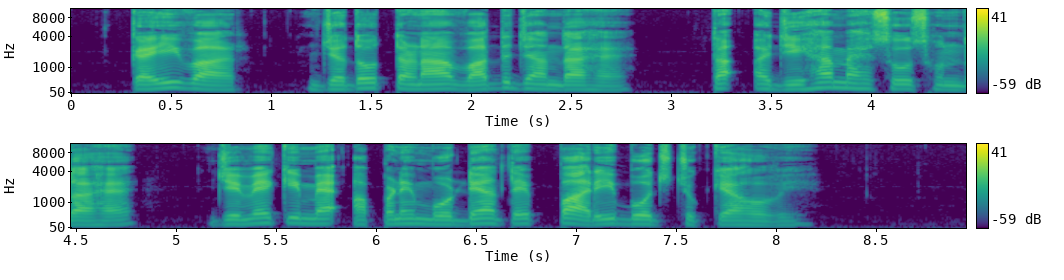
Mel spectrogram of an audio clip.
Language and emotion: Punjabi, sad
